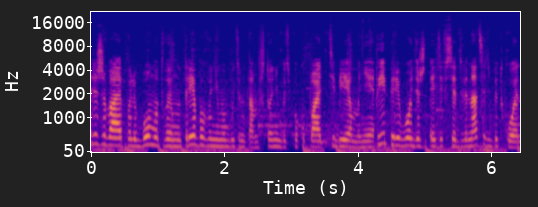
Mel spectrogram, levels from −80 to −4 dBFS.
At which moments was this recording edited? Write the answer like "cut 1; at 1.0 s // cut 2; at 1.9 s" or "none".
cut 1; at 4.2 s // cut 2; at 5.0 s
